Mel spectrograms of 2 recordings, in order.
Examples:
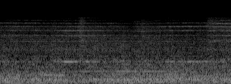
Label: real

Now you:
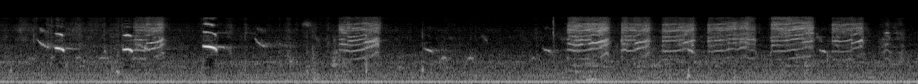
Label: fake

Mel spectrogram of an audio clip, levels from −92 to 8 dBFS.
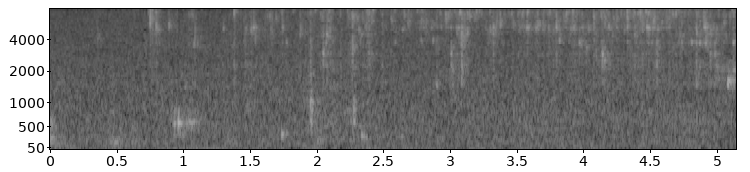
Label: fake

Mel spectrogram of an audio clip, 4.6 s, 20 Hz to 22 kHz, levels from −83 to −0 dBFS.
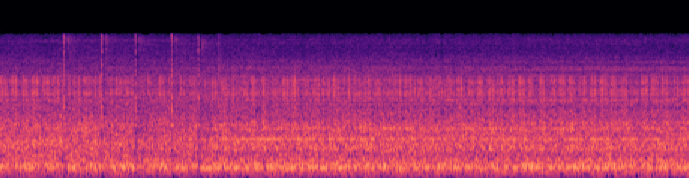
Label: real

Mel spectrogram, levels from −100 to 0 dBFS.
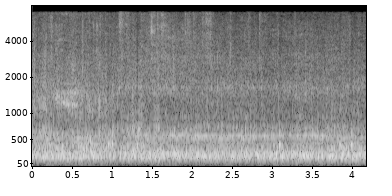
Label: fake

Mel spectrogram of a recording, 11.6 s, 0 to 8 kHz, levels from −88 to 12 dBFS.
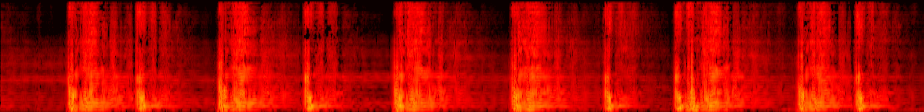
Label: fake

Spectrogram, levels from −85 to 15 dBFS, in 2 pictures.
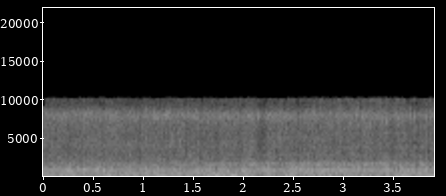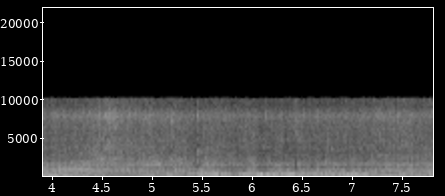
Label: real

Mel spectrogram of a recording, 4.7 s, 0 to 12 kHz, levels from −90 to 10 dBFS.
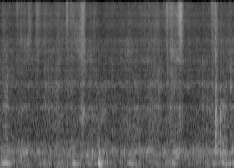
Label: fake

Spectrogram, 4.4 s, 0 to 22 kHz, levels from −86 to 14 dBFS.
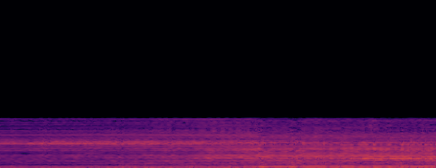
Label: fake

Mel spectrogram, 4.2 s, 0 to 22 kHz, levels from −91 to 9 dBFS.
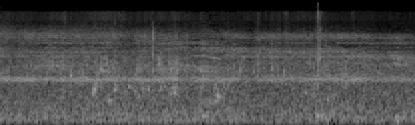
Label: real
